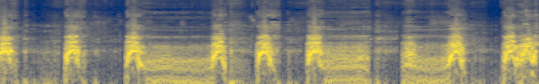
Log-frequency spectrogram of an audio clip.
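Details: Provoked Kangal shepherd dog alternates heavy, deep barks with sustained rumbling growls, barking in irregular bursts of one or two across the stretch, loud and close.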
